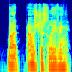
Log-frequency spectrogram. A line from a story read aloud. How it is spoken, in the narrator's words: he added quickly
